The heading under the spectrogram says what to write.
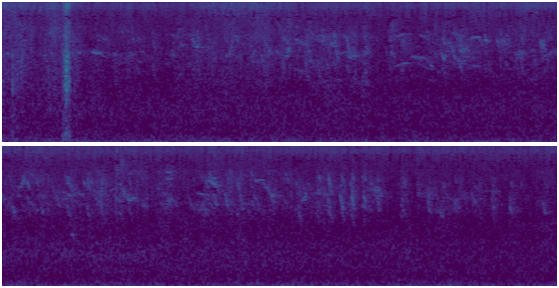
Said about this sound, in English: You might be able to just make out the crowd of linnets and some goldfinches chatting away up in the trees here.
